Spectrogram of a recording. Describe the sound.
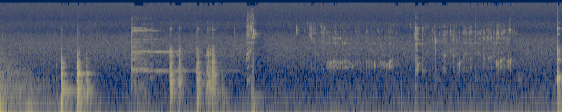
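Cognac is poured into a glass, with a few faint clinks and knocks of glass and a quiet trickle of liquid, soft and without talk.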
